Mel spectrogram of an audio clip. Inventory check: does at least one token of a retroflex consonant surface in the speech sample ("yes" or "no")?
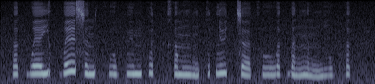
no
